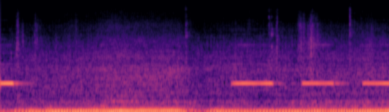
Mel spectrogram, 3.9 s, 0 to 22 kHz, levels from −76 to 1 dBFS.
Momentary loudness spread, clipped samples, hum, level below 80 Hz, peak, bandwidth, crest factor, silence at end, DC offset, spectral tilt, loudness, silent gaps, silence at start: 4 LU; under 0.1%; none; -24 dBFS; -10 dBFS; 15 kHz; 12 dB; 0 s; under 0.1%; -6 dB/octave; -24 LUFS; none; 0 s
